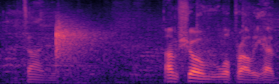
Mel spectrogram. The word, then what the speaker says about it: Latonia: It's Latonia. She said a lot of people make the mistake, and she doesn't like it. Latonia.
